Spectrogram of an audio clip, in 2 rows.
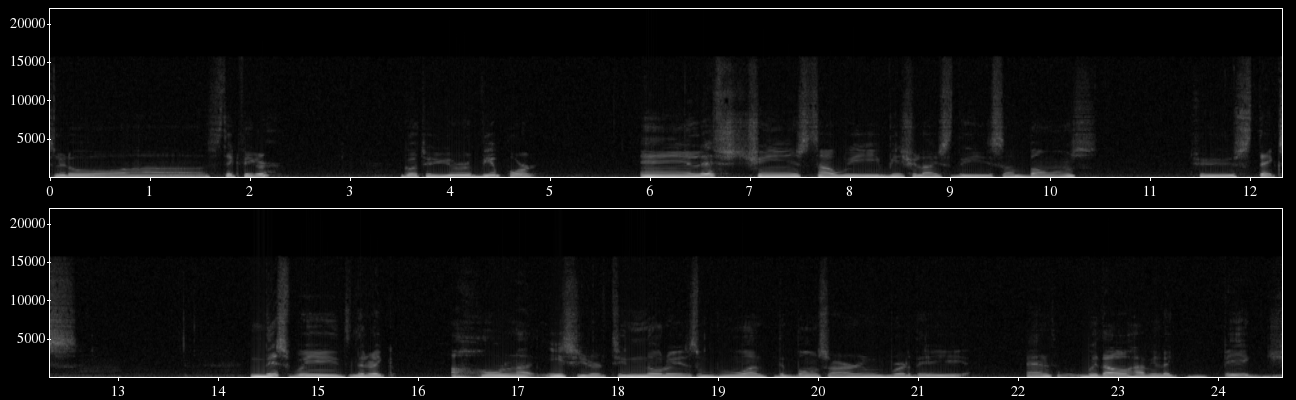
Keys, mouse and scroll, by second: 4.9 click, 10.2 click, 12.5 middle click, 16.3 middle click, 17.4 click, 17.9 middle click, 18.7 middle click, 20.9 middle click, 23.0 middle click, 23.7-24.3 scroll down 3, 24.3 middle click.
